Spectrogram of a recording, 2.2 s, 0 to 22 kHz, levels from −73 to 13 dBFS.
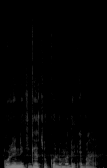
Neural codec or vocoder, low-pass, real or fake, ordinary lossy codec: codec, 44.1 kHz, 7.8 kbps, Pupu-Codec; none; fake; none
